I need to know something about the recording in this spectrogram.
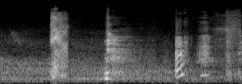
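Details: Cat sneezing outdoors: several short, sharp sneeze bursts with an odd, squeaky quality, noticed as strange by the person filming.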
